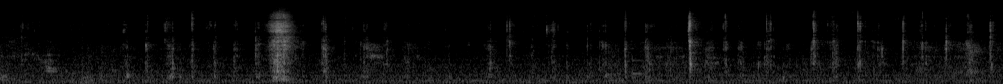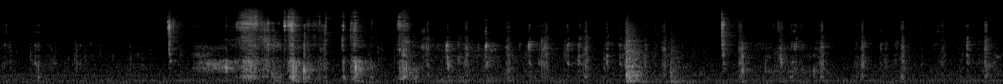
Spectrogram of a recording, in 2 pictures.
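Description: Close-miked chewing and biting: a mouthful of gimbap and crunchy pickled radish from dongchimi being eaten, with many short wet mouth clicks and a louder burst of crunching about twelve seconds in.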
